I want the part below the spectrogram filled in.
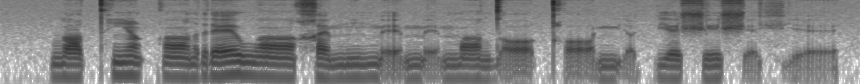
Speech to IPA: ɳ ɑ t̪ʰ ĩ q ɑ̃ r ɛ w ɑ̃ χ ɛ m ĩ m ɛ̰ m ɛ̰ m ɑ̃ d ɑ̰ qʰ ɑ̰ mʲ ɑ̰ pʲ ɜ ʃ ɪ ʃ ɛ̰ fʲ ɛ̰

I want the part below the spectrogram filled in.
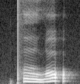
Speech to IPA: pʰ ɤː˨˩ w ɔ˥˩ ʔ

